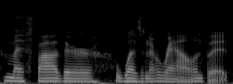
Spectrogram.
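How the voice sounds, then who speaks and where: A Chicago woman with an extremely low, flat voice speaks slowly, with vocal fry and a smooth tone. As a podcast guest in a candid personal interview, she's reflective and open, often laughing lightly through difficult topics. The studio sound is clean with no room.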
